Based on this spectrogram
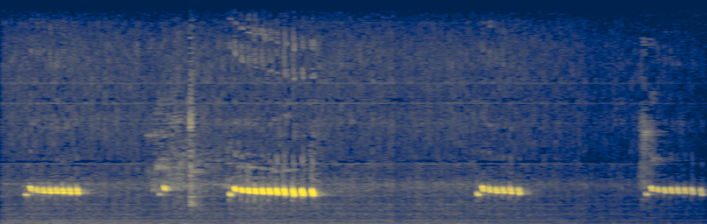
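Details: Calling female yellow-vented bulbul in heat, summoning a male: repeated rattling bursts of rapid bright notes, one run stretching to about a dozen notes, with pauses of one to two seconds between bursts.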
